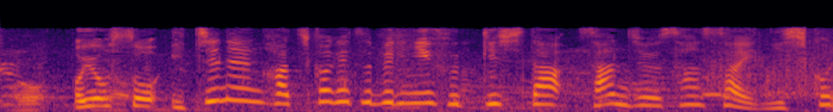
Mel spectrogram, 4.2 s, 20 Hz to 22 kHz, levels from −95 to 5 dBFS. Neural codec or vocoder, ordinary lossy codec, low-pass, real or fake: none; none; none; real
